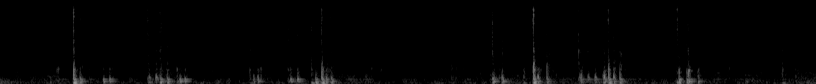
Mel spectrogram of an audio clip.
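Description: Computer keyboard being typed on: irregular keystroke clicks, some single and some in quick runs of two to four, with short pauses between.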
